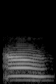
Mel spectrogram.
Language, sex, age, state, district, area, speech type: Assamese, female, 45-60, Assam, Lakhimpur, rural, conversation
